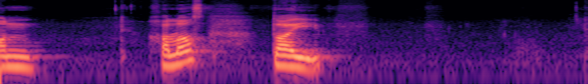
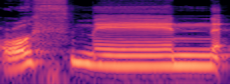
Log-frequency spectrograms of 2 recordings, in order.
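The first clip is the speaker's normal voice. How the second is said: very slow, long held ending; drawn-out pronunciation; much slower than usual. Shown as a demonstration. Teacher restoring the word's alif and nun, drawn out. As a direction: give the full word syllable by syllable. Saying the restored full word.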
